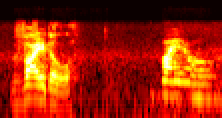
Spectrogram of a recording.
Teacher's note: switch this T to a flap T sound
